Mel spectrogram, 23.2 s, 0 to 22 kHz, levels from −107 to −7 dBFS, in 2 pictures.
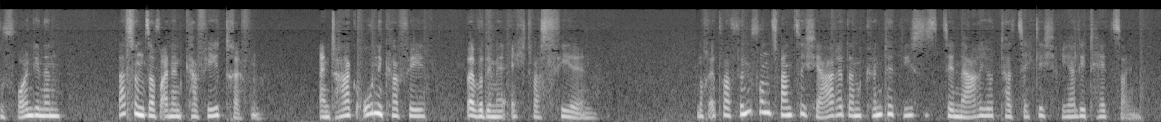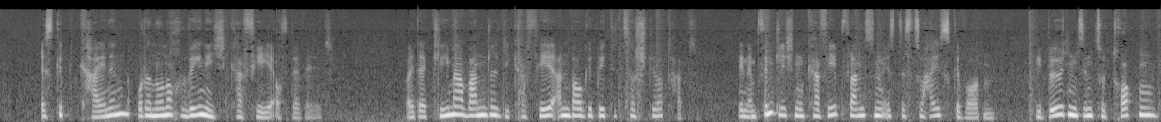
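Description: Comfort noise in place of the background at 2.89–3.19, 11.73–12.01, 15.09–15.67 and 18.73–18.99 s. In these pauses the real room noise turns smooth and featureless, up to about 2 dB quieter. This is likely Opus discontinuous transmission halting, with the receiver synthesising filler noise.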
